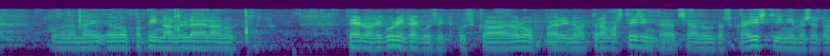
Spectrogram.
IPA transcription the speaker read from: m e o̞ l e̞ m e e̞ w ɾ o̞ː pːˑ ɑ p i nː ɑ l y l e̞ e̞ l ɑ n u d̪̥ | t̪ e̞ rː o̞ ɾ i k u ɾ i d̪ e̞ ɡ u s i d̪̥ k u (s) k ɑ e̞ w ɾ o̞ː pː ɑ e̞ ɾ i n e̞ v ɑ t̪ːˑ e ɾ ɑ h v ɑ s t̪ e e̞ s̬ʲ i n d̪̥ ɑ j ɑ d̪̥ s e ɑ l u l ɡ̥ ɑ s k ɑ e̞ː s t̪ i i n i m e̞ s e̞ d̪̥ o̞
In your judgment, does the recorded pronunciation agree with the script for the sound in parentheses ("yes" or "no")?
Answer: yes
